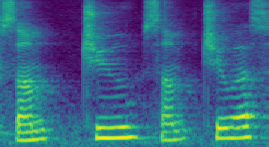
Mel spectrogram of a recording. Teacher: Again, 3 consonants in a row, sometimes the middle one drops. The TU, sumptuous, is a ch sound and an oo sound. And then again, between the oo and us, we have a little bit of a vowel-to-vowel linking with the y sound.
